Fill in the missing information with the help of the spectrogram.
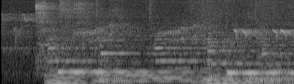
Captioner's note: birds twittering; playful music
